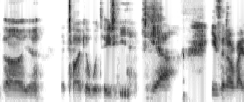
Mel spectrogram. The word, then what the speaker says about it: Taika Waititi: I heard this today, I did hear that Taika Waititi's, I don't feel like I forget how to pronounce his name. Oh, yeah. Taika Waititi.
